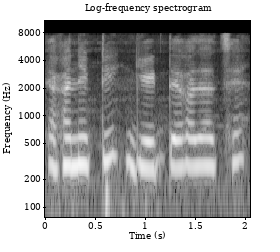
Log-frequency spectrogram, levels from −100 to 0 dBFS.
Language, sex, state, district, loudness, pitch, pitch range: Bengali, female, Tripura, West Tripura, -14 LUFS, 285 Hz, 275-305 Hz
